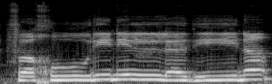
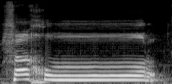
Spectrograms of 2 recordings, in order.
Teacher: اگر آپ رک جاتے ہیں آیت پہ تو پھر ہم اس نون کو نہیں پڑھیں گے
